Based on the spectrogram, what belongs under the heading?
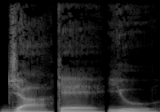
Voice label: "jakeyu", concat syllables; Affixing experiment

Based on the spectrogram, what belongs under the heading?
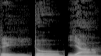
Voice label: "ritoya", concat syllables; Affixing experiment

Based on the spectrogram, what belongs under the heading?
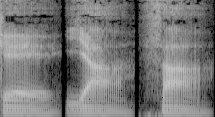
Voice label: "keyatha", concat syllables; Affixing experiment

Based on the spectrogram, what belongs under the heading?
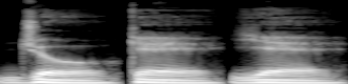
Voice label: "jokeye", concat syllables; Affixing experiment

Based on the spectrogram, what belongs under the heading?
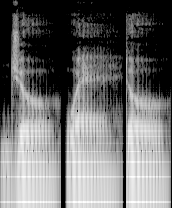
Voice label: "joweto", concat syllables; Affixing experiment

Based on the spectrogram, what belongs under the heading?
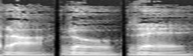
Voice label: "rarore", concat syllables; Affixing experiment

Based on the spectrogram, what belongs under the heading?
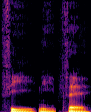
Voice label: "thinithe", concat syllables; Affixing experiment

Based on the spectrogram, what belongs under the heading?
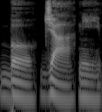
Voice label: "bojani", concat syllables; Affixing experiment

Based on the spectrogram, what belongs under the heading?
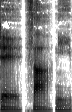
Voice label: "tethani", concat syllables; Affixing experiment

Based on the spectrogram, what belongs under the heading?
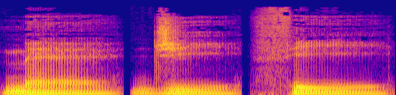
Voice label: "mejithi", concat syllables; Affixing experiment

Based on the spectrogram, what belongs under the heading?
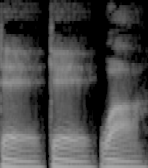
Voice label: "tekewa", concat syllables; Affixing experiment

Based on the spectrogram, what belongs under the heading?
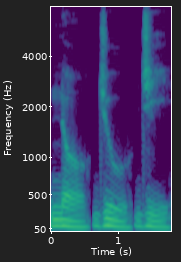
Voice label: "nojuji", concat syllables; Affixing experiment

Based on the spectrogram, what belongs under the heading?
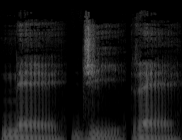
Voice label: "nejire", concat syllables; Affixing experiment

